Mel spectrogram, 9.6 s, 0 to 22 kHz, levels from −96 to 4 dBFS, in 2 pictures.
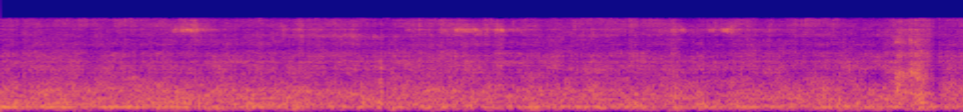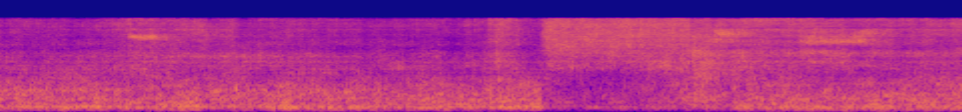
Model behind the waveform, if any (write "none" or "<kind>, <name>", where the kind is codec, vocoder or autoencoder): codec, HILCodec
